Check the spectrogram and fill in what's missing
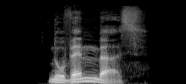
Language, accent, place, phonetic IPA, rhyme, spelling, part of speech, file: German, Germany, Berlin, [noˈvɛmbɐs], -ɛmbɐs, Novembers, noun, De-Novembers.ogg
- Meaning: genitive singular of November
